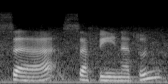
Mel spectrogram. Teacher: बच्चों, हमने ज़, स और सौ इन तीनों का मखरज एक ही पढ़ा था, यानी ज़ुबान की नोक को ऊपरी और निचले दांतों के किनारों से लगाएंगे तो ज़, स, सौ होंगे। और बच्चों, ये तीनों सख्ती के साथ पढ़े जाएंगे, यानी इनमें सीटी की आवाज़ मौजूद है।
